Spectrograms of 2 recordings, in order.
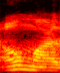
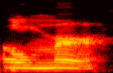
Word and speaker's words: Omer: It's Omer, because people say my name wrong all the time. They say it with an A, it's with an E.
